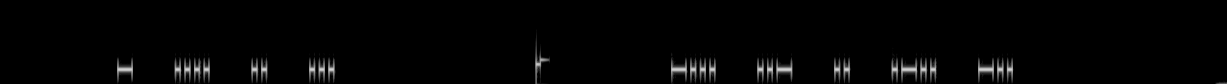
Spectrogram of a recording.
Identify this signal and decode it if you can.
Morse code, heard as a keyed tone, about 25 wpm, spaced as for 14 wpm, 700 Hz. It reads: THIS BUILD
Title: 3x Character Spacing - Top 200 Words - 25wpm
